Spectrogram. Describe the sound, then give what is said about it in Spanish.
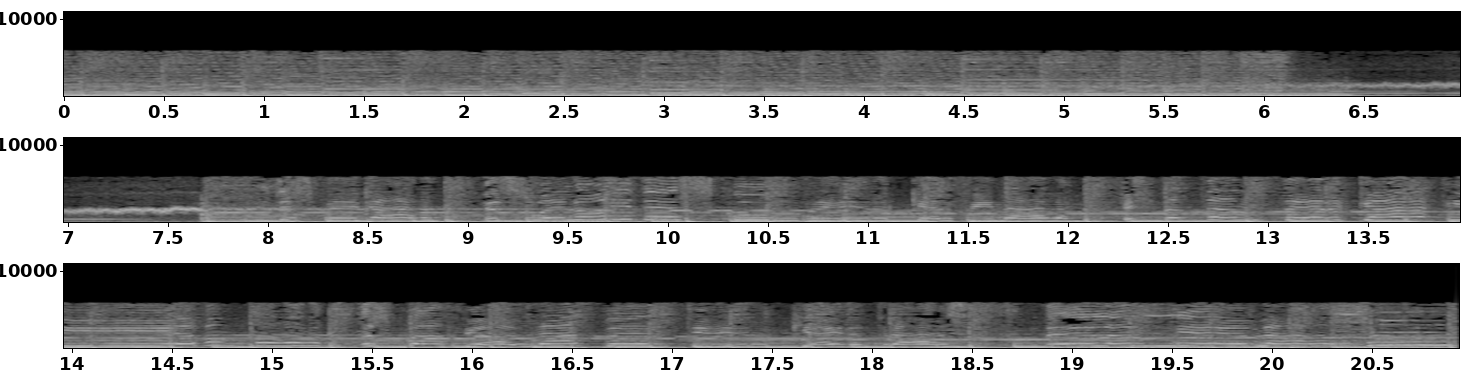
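Music from the master CD of a newly finished album playing on a studio CD player, with electronic touches and a clean vocal. It plays loud and dense throughout, with one brief thinning near the one-third mark and a rising sweep. “Y esta es la copia del CD, la copia del máster que tenemos ahora mismo en el reproductor de CD del estudio. Y suena así.”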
